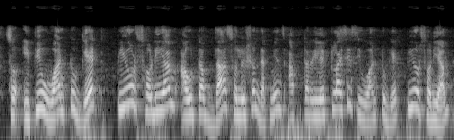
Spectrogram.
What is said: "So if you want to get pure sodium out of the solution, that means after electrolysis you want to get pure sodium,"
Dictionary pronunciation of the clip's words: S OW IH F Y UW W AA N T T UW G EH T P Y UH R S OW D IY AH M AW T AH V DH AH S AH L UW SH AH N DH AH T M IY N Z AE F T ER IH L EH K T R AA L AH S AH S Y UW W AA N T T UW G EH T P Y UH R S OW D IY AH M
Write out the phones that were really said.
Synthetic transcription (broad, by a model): S OW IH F Y UW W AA N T T UW G EH T P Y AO R S OW D IY AH M AW T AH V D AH S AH L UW SH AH N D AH T M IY N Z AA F T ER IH L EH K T L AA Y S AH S Y UW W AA N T T UW G EH T P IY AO R S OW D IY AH M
